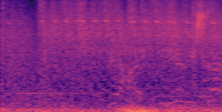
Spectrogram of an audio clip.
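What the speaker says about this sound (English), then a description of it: "Just keep the artillery going." Artillery fire in the video game The Great War Western Front, heard as a low distant rumbling boom under a continuous murky background, with a heavier thud midway.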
